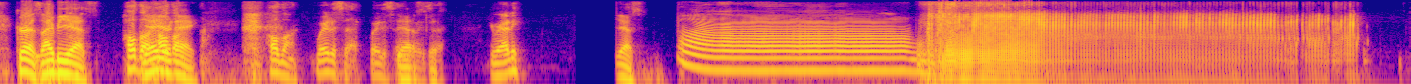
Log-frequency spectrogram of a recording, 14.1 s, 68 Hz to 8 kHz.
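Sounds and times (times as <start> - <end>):
speech: 0.2 - 5.3, 6.2 - 7.8, 9.2 - 9.7
long loud fart: 6.8 - 13.8.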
